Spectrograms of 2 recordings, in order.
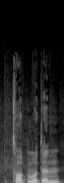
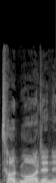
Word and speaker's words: Todmorden: I massacred the pronunciation of Todmorden. I went Todmorden earlier. Not good. – Well, I think Todmorden is more of the kind of...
